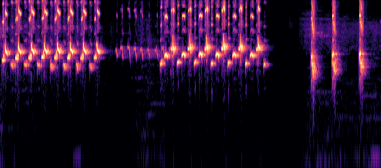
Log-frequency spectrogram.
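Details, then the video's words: Yellow-vented bulbul singing a long rapid 'ropel' sequence meant to provoke other bulbuls into singing: fast bright chirping phrases, a brief softer trill, renewed chatter, then pause and two sharp notes. "trucukan gacor ROPEL PANJANG pancingan trucukan agar bunyi"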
